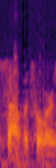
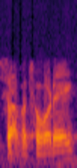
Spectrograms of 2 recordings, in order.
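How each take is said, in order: First: The name is said anglicized with fewer syllables. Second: The name is said with full Italian pronunciation. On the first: "that's too many syllables for the South ... so Salvatore is fine" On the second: "the Italian pronunciation is Salvatore"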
